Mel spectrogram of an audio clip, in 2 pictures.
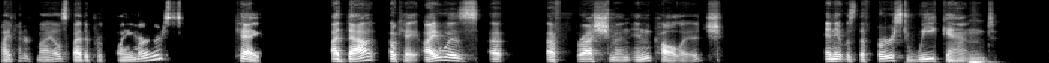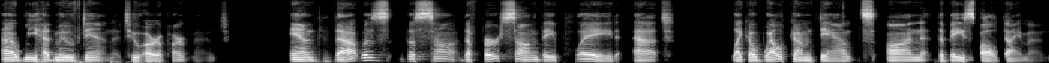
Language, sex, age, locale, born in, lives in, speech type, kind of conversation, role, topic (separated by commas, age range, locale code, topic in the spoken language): English, male, 50-54, en-US, United States, United States, conversation, podcast, host, What song reminds you of a special memory?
